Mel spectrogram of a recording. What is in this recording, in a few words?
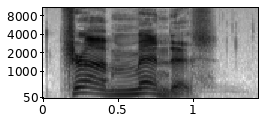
reaction positive, survivor voice; namvet; Left 4 Dead 2; left4dead2 dlc2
